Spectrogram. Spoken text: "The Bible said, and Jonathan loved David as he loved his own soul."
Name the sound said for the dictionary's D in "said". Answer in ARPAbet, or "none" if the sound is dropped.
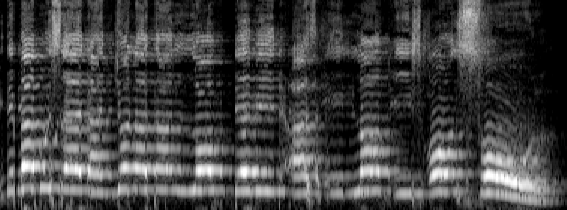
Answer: D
